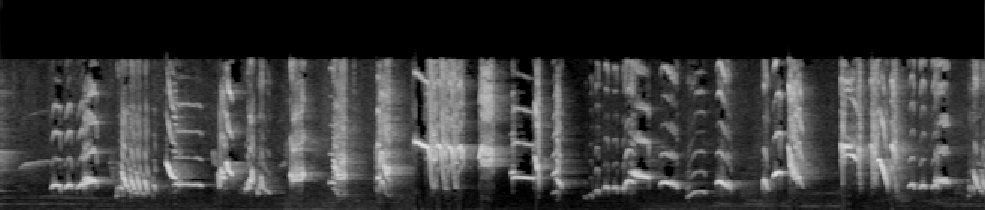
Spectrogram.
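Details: Oriental magpie-robin delivering sustained contest-training song: a dense, almost unbroken stream of varied whistles, chirps and buzzy trills, many notes rising or falling quickly, repeated in rapid bursts.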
